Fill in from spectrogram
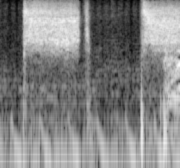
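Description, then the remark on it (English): Bursts of an aerosol spray can hissing: a long steady spray, a quick short puff, then another sustained spray, loud with no talking. “Get out the aerosol cans.”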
